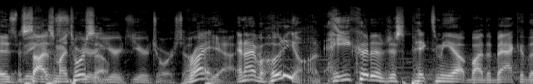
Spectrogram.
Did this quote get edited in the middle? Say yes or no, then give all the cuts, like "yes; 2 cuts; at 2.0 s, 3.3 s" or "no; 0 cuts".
yes; 1 cut; at 3.1 s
